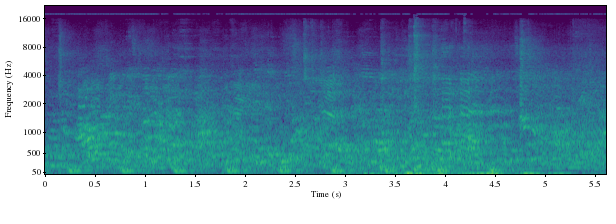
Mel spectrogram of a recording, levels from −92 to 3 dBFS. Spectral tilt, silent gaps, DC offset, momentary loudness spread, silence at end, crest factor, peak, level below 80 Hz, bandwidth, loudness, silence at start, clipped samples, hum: -5 dB/octave; none; under 0.1%; 3 LU; 0 s; 14 dB; -16 dBFS; -42 dBFS; 18 kHz; -31 LUFS; 0 s; under 0.1%; none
